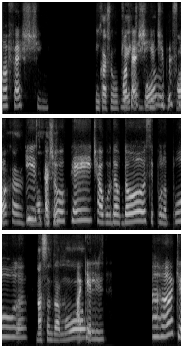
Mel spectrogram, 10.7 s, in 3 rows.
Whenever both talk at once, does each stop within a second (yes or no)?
no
